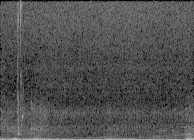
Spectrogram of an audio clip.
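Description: Garbage truck emptying bins, heard only as a faint, uneven low rumble; the recording has been run through AI noise removal that strips out traffic and background hum.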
